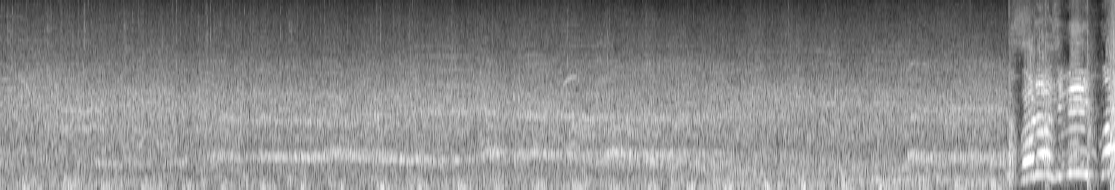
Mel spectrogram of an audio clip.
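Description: A large stadium crowd chants and roars in the distance.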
